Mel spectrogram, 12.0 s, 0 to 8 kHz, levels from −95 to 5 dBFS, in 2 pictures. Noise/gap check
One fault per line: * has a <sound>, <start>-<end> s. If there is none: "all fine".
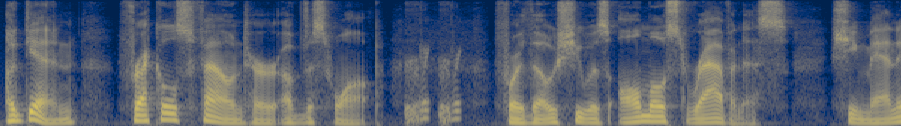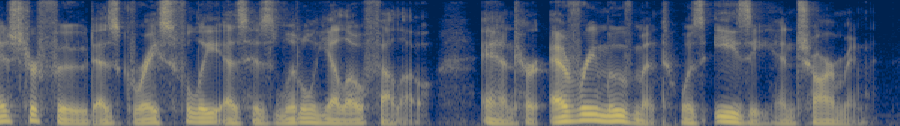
* has a laugh, 2.7-3.1 s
